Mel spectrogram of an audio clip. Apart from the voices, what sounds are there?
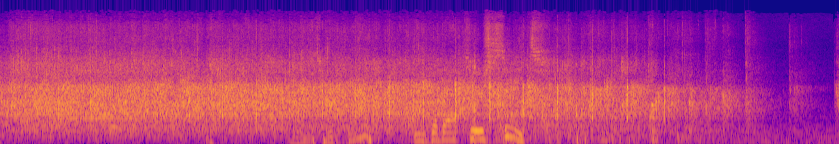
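audience applause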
